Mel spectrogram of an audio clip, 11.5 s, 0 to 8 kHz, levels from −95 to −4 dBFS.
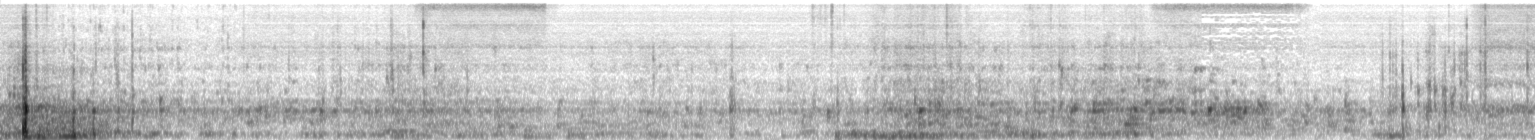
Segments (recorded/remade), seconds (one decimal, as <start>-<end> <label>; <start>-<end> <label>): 0.0-0.4 remade; 0.4-1.8 recorded; 1.8-9.0 remade; 9.0-9.9 recorded; 9.9-11.5 remade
